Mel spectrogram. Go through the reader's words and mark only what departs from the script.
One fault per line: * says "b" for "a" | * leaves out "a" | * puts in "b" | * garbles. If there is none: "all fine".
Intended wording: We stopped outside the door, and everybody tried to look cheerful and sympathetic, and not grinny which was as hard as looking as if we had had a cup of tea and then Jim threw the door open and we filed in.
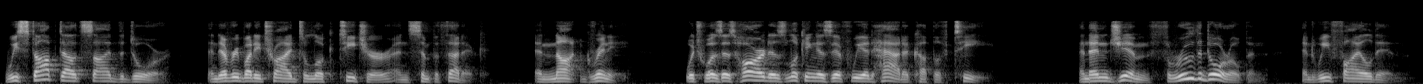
* says "teacher" for "cheerful"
